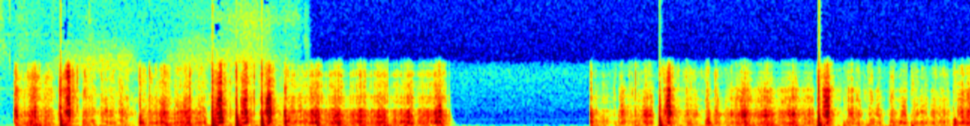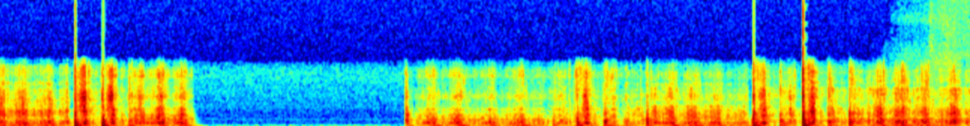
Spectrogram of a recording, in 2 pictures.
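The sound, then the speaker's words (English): A male Schizocosa ocreata wolf spider, common in eastern US deciduous forests, makes a courtship vibration by stridulation. Three long bursts of dense, scratchy, rasping buzz are separated by short silences. “What you've just heard is the courtship vibration of a male Schizocosa ocreata, which is a very common wolf spider in the eastern deciduous forest of the United States.”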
